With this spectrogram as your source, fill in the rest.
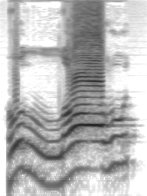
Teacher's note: لفظ جلالت کے درمیان والے لام کو پر کریں گے ، اس سے پہلے پیش آ گئی ہے، پیش یا زبر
